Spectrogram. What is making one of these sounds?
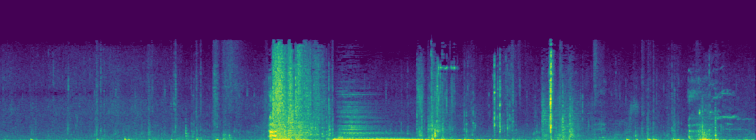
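Footsteps crunch slowly over wet ground.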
